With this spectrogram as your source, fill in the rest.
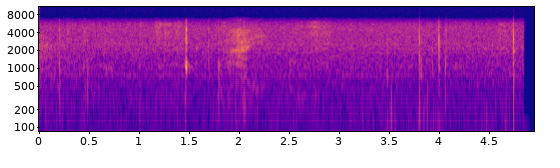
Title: Penguin Hiccups & Smile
